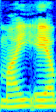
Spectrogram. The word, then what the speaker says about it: Maia: माया, spelling है MAIA। ठीक है, इसे आप माइया बोल लो या माइया बोल लो।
